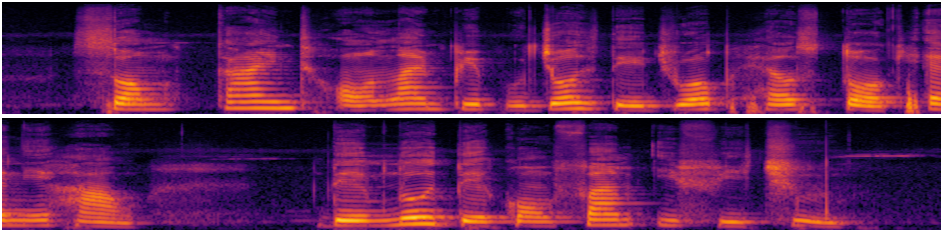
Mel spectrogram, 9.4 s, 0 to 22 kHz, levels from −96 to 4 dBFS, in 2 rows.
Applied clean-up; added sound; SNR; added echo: none; none; none; none.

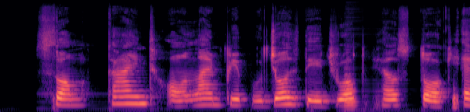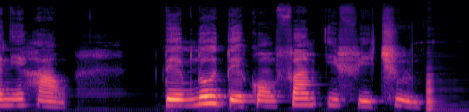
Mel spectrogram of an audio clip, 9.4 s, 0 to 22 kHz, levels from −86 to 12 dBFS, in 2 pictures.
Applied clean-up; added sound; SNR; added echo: neural mask model DeepFilterNet 3.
